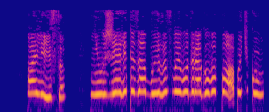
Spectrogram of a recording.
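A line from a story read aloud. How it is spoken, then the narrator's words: Whiny, tearful man. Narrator (Russian): сказал толстяк плаксивым голосом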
